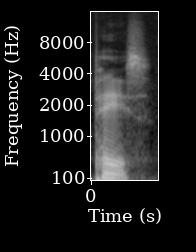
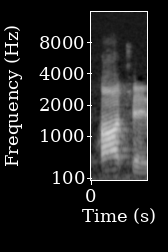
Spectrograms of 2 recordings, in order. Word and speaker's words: Pacé: And as soon as they see that accent, they're going to know it's not pronounced Pace.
